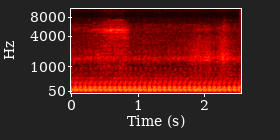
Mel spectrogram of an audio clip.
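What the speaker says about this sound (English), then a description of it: "My son on his four-wheeler making noise in the background." A low, steady engine rumble runs throughout, a four-wheeler ATV idling in the background with a slight rising whine.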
